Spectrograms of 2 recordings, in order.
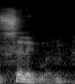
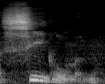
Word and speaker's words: Siegelman: But what the two authors have done, this is Schwartz and Seligman, or rather Siegelman, I must pronounce the name correctly, I do apologise if I've not pronounced the names correctly, Schwartz and Siegelman.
